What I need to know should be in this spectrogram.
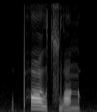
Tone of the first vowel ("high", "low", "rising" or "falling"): falling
